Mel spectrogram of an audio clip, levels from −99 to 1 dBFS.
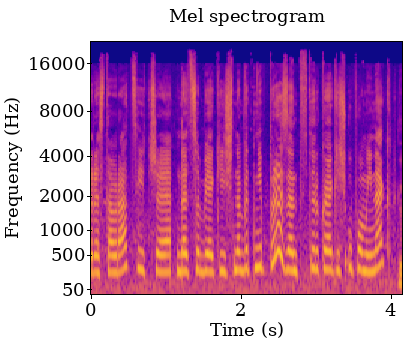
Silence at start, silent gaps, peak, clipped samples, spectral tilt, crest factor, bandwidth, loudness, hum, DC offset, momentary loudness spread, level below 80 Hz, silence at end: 0 s; none; -4 dBFS; under 0.1%; -3.5 dB/octave; 14 dB; 19.5 kHz; -18 LUFS; none; 0.3%; 4 LU; -50 dBFS; 0 s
